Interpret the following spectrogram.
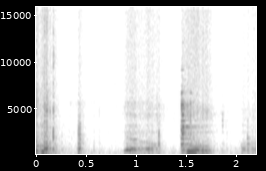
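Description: Faint mouth sounds of two people biting into and chewing stuffed tortilla burritos: a few soft clicks and crunches, with a brief closed-mouth murmur or two.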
